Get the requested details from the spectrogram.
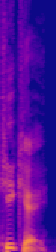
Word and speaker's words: Kike: The ID in question was KIKE_0615, which is a childhood nickname popular in Mexico for people named Enrique, pronounced Kike, like Enrique Kike, right?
